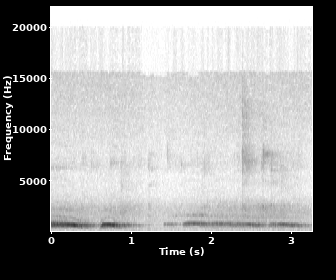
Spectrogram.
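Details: Lure call of a spotted dove, noise-free: two loud hollow coos open the sequence, followed by a brief pause and then a long, softer, level cooing note.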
